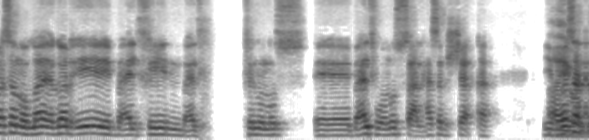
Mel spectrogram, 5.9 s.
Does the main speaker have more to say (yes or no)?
yes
